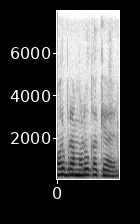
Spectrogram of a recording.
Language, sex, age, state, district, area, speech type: Hindi, female, 18-30, Uttar Pradesh, Mau, rural, read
